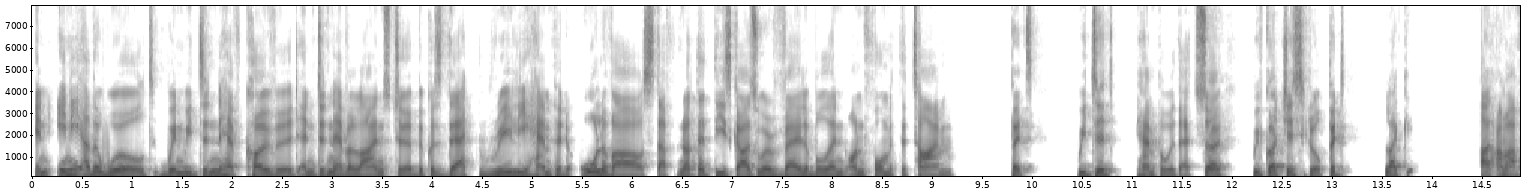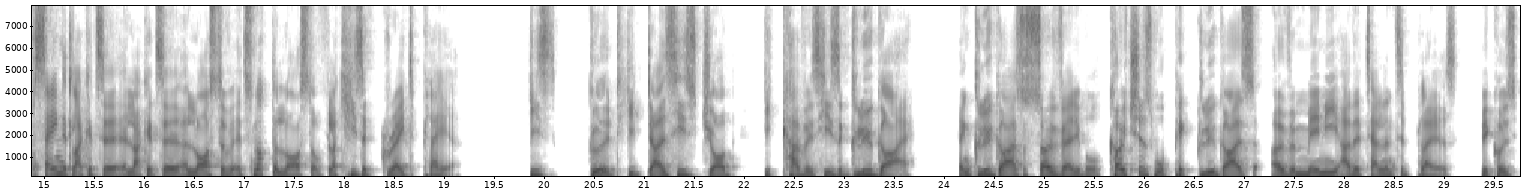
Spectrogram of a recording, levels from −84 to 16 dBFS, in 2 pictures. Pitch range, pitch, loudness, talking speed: 125-180 Hz, 140 Hz, -25 LUFS, 200 wpm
